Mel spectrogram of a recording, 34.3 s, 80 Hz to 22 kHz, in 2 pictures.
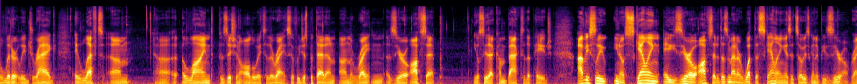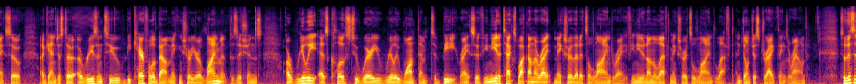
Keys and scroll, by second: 0.1 shift+Return, 11.8 shift+Return, 21.5-22.7 typing.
